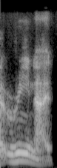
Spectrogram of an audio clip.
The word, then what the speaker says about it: RHNA: housing element is the arena pronounced it's rhna but it's pronounced Arena and it's a target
